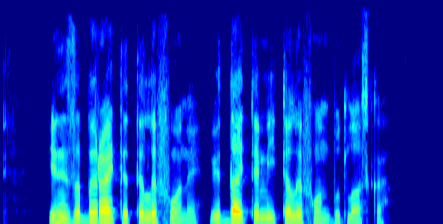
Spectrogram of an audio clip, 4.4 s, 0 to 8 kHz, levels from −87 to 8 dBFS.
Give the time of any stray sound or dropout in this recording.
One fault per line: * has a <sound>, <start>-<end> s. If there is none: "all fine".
all fine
